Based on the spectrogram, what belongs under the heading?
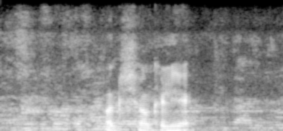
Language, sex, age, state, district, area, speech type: Hindi, male, 45-60, Bihar, Madhepura, rural, spontaneous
